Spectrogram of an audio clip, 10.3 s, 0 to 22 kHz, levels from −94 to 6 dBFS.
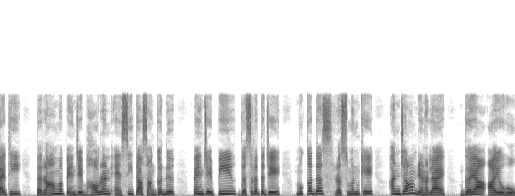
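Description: Throughout the speech, the damage points to a low-bitrate encode, likely Dolby Digital compression at something like 64 kbps. Short of bits, the encoder narrowed the band and left many frequency lines without mantissa data, so the decoder filled those gaps with dither noise. Nothing remains above 11.4 kHz, which makes the audio plainly dull, and a rough, fluttering noise clings around the tonal parts of the speech from start to finish.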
